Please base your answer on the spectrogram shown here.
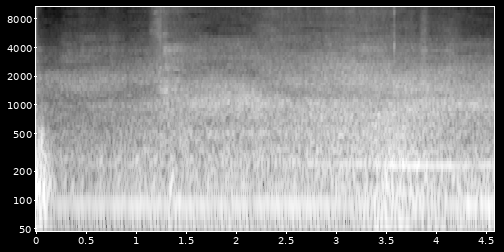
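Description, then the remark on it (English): A car rumbles by close on the road, a steady loud roar of engine and tire noise with a low droning hum underneath, and no one speaking. “Oh shit, I'm gonna get run over. Oh, ooh, that was close.”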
